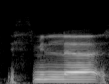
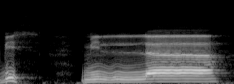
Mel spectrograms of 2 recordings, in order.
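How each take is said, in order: First: The b sound at the start is weak. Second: The b sound at the start is clear. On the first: The speaker calls it wrong. "ba itu tidak dijelaskan. Dia bunyi Bismillah, Bismillah. Salah" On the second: The speaker calls it right. "Yang mestilah bis. Bis, ba bari kasrah bertemu sin"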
